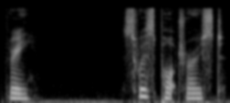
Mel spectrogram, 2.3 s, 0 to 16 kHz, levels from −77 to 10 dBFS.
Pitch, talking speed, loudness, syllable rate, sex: 185 Hz, 80 wpm, -20 LUFS, 3.0 syllables/s, female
